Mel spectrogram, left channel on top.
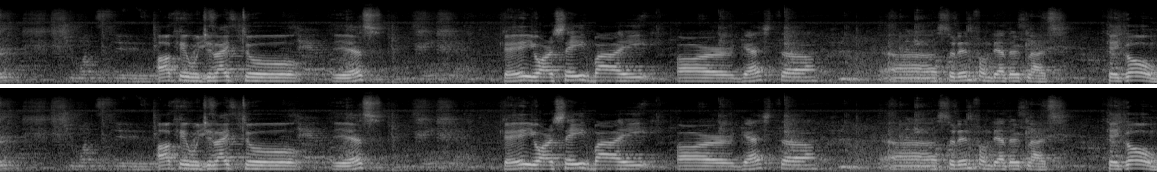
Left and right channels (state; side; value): identical; both; correlation 1.00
